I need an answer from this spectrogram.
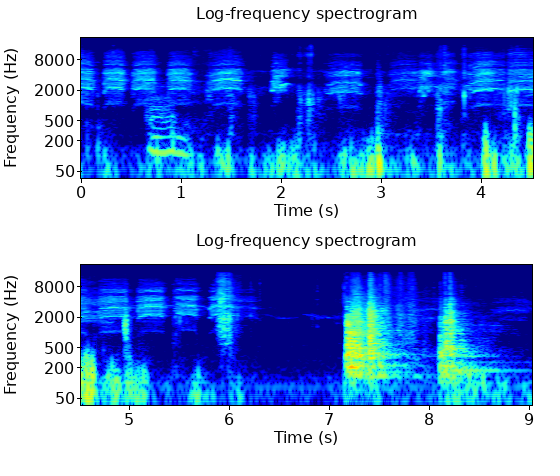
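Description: Birds calling in a quick run of short, repeated high calls for about six seconds. Two louder short sounds follow, about seven and eight seconds in.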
